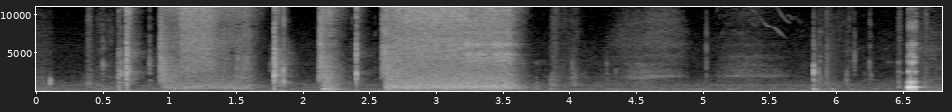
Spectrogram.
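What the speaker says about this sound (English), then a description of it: "Burped." A single brief burp pops out near the end, preceded by several hissing spray bursts from cleaning a wall, with no talking.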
